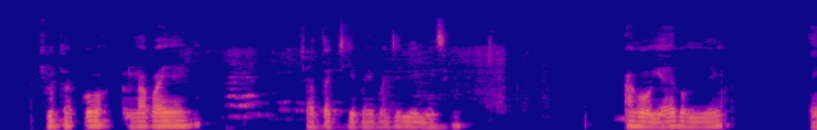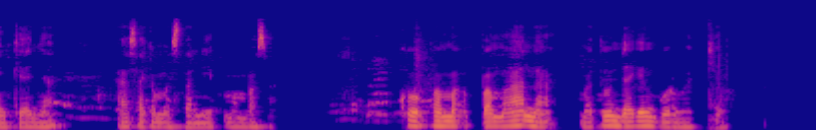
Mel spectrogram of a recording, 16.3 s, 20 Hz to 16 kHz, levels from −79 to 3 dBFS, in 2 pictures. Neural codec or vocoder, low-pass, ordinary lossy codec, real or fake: none; 9.9 kHz; MP3, 64 kbps; real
